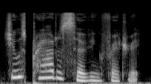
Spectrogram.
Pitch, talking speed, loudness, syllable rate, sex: 240 Hz, 240 wpm, -17 LUFS, 6.6 syllables/s, female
